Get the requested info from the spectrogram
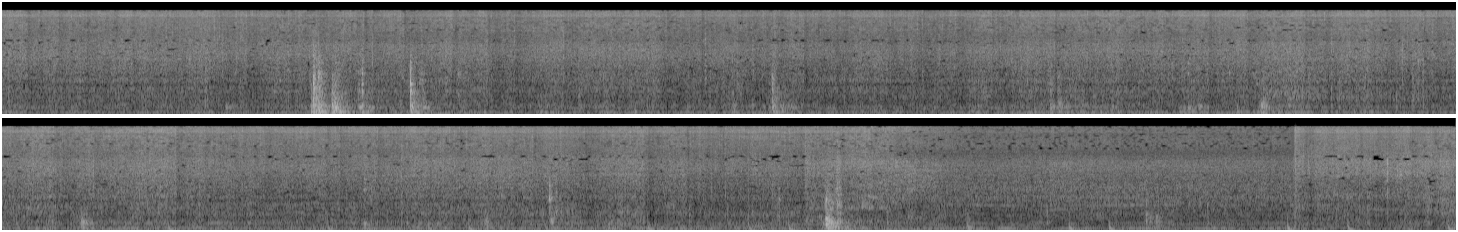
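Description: Food sizzling steadily in frying pans: egg for a rolled omelette in a rectangular pan, and cabbage with chicken in a round pan. A few sharp clicks of a plastic spatula against a pan break the sizzle, which turns quieter for a few seconds near the end.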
